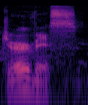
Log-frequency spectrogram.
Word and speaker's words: Jervis: Jervis. I told you that's how you pronounce it.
